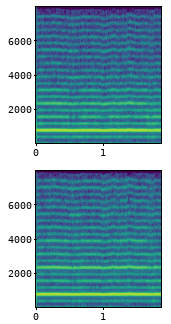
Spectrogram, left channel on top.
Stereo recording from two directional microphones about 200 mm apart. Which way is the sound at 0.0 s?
35° right (ahead or behind).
